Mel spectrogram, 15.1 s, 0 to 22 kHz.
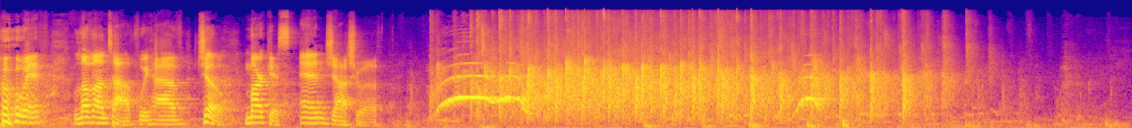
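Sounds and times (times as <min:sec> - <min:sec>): audience applauding: 0:05.7 - 0:13.2
high whoop: 0:05.8 - 0:07.4, 0:10.5 - 0:11.3.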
